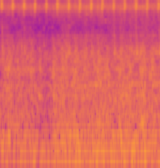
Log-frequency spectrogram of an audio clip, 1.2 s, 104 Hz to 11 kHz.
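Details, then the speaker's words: 1988 BMW 528e at idle, with the injector 2 spark plug wiring left unplugged so it is missing; regular pulsing thump about twelve times a second, uneven shaky beat, shaking a lot; owner suspects it needs motor mounts; rough idle. "it's shaking quite a bit i think it needs motor mounts"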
